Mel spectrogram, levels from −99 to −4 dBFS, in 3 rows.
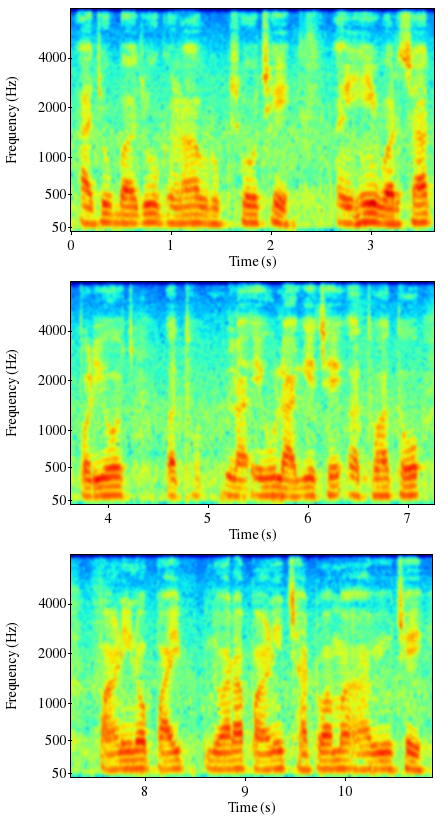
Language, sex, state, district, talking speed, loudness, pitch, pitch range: Gujarati, male, Gujarat, Valsad, 115 wpm, -18 LUFS, 115 Hz, 110-120 Hz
